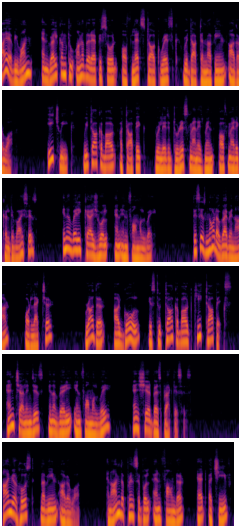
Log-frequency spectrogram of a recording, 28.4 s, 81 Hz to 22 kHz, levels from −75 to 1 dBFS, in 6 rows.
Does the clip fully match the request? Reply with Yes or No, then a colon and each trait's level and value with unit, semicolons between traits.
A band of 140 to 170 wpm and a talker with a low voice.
Yes: average, 160 wpm; low, 125 Hz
